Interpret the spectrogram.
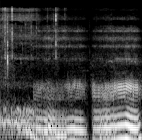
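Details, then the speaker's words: Human snoring recorded at night by a riverside forest camp, shortly before dawn prayer time, from a man sleeping among friends. "और हमारे भाई जो है ना, आपको इनके खर्राटे भी सुनाते हैं, चेक करें।"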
